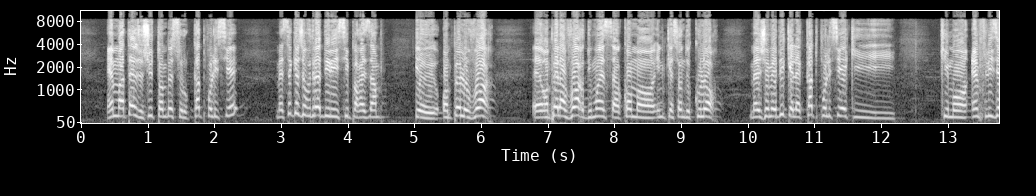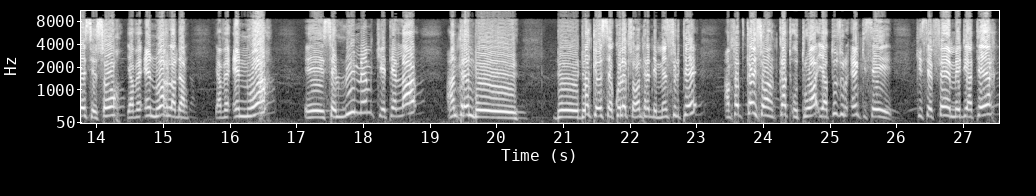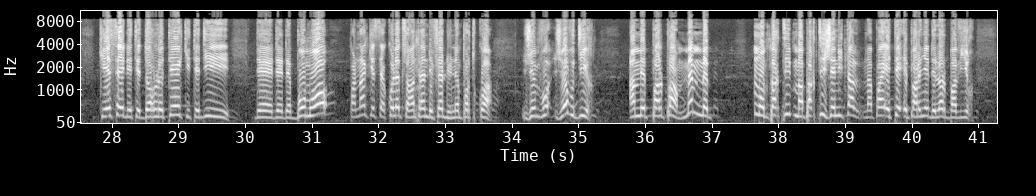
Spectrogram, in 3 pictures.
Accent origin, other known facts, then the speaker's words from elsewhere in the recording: Guinea; now in Paris, France; Je suis guinéen de nationalité. Je suis agent de sécurité.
